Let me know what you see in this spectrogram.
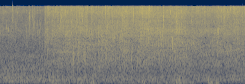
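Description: Potato, carrot and chopped onion sizzling in hot oil in a wok while being stirred with a spatula; the sizzle gets louder and brighter about a second in.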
